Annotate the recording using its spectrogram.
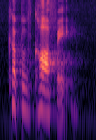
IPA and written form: kʌpəv ˈkɑfi (cup of coffee)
